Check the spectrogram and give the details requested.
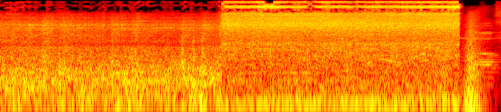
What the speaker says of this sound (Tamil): நம்ம தமிழ்நாடோட ப்ரைட் ஊட்டி டாய் ட்ரெயின்.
